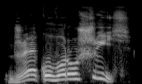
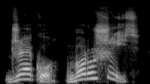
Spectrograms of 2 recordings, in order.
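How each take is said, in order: First: High, loud urgent call; urgent shout again. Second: Urgent shout. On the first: Pig repeating her cry to frozen Jack. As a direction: yell at him to move. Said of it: "повторила різдвяна свинка". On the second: Pig yelling at frozen Jack to run. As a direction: yell at Jack to move now. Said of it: "вигукнула різдвяна свинка". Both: A narrator's reading.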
